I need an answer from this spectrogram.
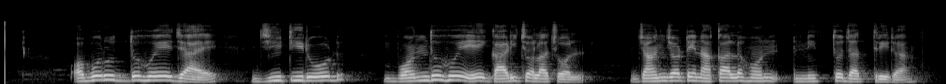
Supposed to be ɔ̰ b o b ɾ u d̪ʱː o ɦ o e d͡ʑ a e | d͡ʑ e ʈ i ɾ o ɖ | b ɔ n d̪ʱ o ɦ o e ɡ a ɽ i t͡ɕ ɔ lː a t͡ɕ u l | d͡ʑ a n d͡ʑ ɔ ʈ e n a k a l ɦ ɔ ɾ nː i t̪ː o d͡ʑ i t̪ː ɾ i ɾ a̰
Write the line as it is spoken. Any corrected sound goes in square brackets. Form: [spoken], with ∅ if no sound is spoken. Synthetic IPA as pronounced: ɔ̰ b o [∅] ɾ u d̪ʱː o ɦ o e d͡ʑ a e | d͡ʑ [i] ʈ i ɾ o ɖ | b ɔ n d̪ʱ o ɦ o e ɡ a ɽ i t͡ɕ ɔ [l] a t͡ɕ [ɔ] l | d͡ʑ a n d͡ʑ ɔ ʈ e n a k a l ɦ ɔ [∅] nː i t̪ː o d͡ʑ [a] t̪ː ɾ i ɾ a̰

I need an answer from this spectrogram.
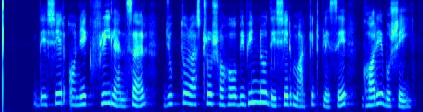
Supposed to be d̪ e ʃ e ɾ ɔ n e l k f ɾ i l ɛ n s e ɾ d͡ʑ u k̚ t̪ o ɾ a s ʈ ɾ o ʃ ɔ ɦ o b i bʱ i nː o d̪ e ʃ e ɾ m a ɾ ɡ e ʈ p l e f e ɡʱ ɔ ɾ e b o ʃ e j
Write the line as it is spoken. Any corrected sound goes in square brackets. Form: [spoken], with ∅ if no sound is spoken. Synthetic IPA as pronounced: d̪ e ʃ e ɾ ɔ n e [∅] k f ɾ i l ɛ n s [a] ɾ d͡ʑ u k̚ t̪ o ɾ a [ʃ] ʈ ɾ o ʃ ɔ ɦ o b i bʱ i nː o d̪ e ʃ e ɾ m a ɾ [k] e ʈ p l e [s] e ɡʱ ɔ ɾ e b o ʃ e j

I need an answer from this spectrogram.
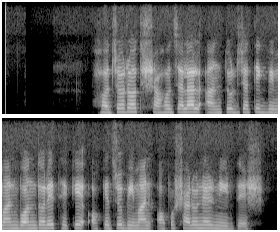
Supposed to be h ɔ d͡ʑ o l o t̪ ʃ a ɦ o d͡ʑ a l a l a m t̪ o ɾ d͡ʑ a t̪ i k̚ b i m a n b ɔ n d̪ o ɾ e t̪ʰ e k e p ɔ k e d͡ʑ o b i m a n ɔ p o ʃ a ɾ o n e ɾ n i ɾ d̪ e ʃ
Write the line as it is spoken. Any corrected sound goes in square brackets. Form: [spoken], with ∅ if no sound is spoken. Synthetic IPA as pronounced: h ɔ d͡ʑ o [ɾ] o t̪ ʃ a ɦ o d͡ʑ a l a l a [n] t̪ o ɾ d͡ʑ a t̪ i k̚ b i m a n b ɔ n d̪ o ɾ e t̪ʰ e k e [ʔ] ɔ k e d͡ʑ o b i m a n ɔ p o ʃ a ɾ o n e ɾ n i ɾ d̪ e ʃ

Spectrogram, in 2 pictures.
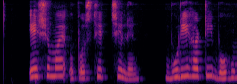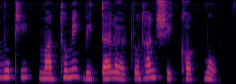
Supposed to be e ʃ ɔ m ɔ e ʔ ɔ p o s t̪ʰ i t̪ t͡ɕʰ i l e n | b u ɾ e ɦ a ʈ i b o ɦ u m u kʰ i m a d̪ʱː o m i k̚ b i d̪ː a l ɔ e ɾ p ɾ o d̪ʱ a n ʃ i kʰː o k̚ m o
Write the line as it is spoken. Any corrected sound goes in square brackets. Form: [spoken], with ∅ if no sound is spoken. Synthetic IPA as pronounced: e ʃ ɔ m ɔ e ʔ [u] p o s t̪ʰ i t̪ t͡ɕʰ i l e n | b u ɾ [i] ɦ a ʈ i b o ɦ u m u kʰ i m a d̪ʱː o m i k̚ b i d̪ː a l ɔ e ɾ p ɾ o d̪ʱ a n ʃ i kʰː o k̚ m o

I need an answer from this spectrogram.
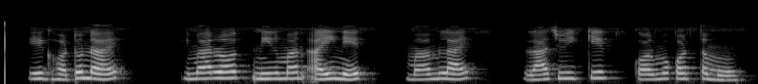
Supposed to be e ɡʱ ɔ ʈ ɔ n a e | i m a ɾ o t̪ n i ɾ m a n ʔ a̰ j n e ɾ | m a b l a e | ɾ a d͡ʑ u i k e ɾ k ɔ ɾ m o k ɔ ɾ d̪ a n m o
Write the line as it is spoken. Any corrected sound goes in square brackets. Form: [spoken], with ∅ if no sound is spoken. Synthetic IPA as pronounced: e ɡʱ ɔ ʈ [o] n a e | i m a ɾ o t̪ n i ɾ m a n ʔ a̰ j n e ɾ | m a [m] l a e | ɾ a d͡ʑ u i k e ɾ k ɔ ɾ m o k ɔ ɾ [t̪] a [∅] m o

